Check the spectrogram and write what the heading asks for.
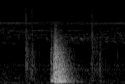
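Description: A door opens with a solid thunk, framed by a couple of soft, quick footsteps before and after as someone heads out the door and another follows slowly, all in a brief quiet moment with no one talking.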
